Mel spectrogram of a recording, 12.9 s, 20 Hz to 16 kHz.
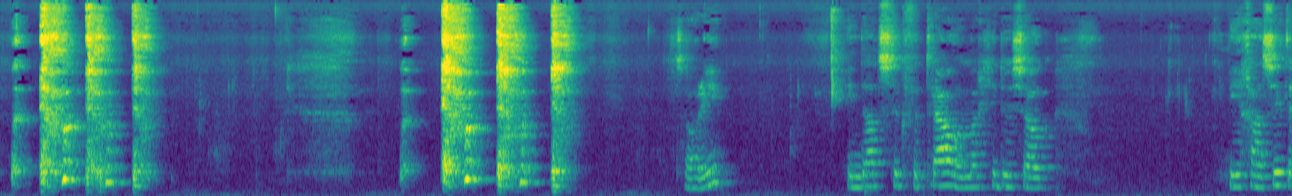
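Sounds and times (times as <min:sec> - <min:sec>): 
person coughing harshly: 0:00.1 - 0:01.6, 0:04.0 - 0:05.8
faint breath: 0:02.8 - 0:03.7, 0:10.6 - 0:11.2
speech: 0:08.7 - 0:10.6, 0:12.3 - 0:12.9.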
